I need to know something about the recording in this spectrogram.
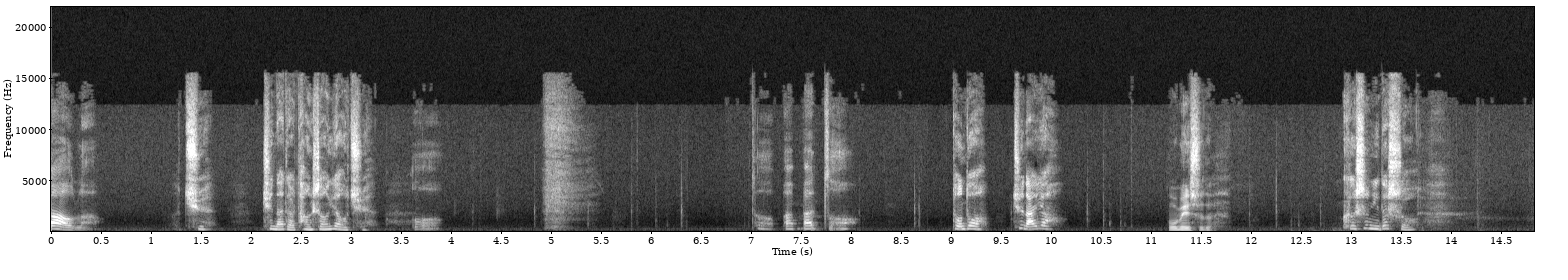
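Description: A young woman speaks urgently and anxiously, close by.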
